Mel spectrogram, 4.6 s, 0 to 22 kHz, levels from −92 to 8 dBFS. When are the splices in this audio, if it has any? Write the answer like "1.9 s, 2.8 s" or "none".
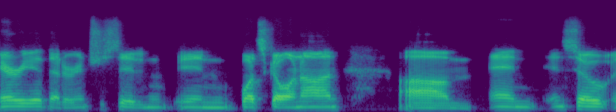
none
